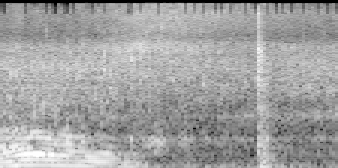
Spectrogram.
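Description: Steady soft sizzling and bubbling from a pan of simmering cod, with a faint voice fading out at the start and a small clink partway through.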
